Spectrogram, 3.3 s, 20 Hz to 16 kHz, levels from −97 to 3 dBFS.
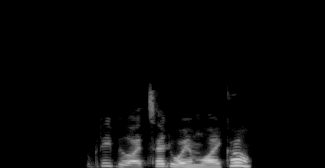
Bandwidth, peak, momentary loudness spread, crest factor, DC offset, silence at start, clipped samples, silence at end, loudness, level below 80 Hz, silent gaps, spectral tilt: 7.6 kHz; -14 dBFS; 14 LU; 18 dB; under 0.1%; 1 s; under 0.1%; 0.75 s; -28 LUFS; -68 dBFS; none; -7.5 dB/octave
